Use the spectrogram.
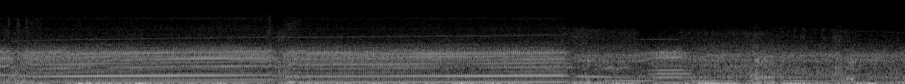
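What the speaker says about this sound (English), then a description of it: "If my car sounded like that every time I accelerated" A car engine revs hard under acceleration, a loud sustained whine that climbs in pitch, drops back briefly at each gear change, and climbs again.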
